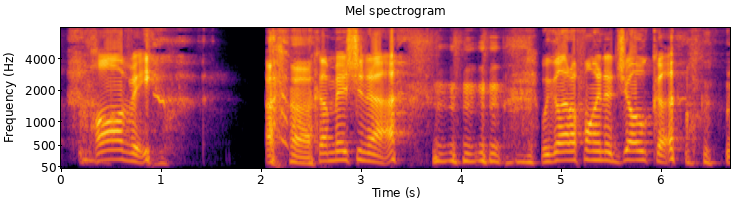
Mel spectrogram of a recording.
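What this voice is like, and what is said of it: Put-on Boston accent, Batman voice. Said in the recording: “Beantown Batman ... Stupid accent.”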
